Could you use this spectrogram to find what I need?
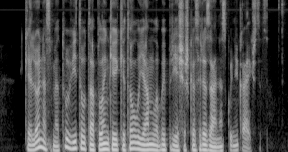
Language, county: Lithuanian, Klaipėda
